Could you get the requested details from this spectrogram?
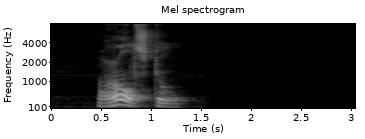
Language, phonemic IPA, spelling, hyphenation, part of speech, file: Dutch, /ˈrɔl.stul/, rolstoel, rol‧stoel, noun, Nl-rolstoel.ogg
- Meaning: wheelchair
